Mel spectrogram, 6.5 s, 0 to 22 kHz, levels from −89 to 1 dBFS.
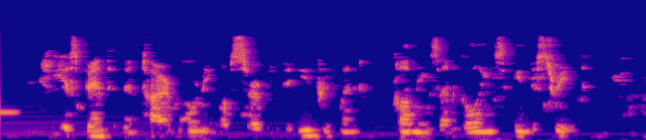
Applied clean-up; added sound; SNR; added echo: classical method Wiener filter.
